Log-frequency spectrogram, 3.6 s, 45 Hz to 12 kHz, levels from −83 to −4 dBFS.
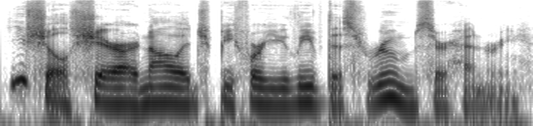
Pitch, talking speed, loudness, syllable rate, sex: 130 Hz, 205 wpm, -18 LUFS, 5.5 syllables/s, male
